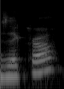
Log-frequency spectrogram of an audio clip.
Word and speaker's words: Zikra: oh um hi yes you pronounced my name correctly hi everyone i'm zikra i'm currently a student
